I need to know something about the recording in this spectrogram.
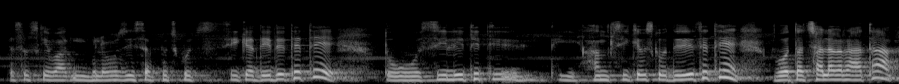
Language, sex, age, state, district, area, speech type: Hindi, female, 18-30, Bihar, Samastipur, urban, spontaneous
